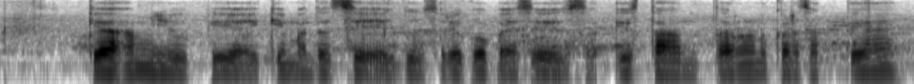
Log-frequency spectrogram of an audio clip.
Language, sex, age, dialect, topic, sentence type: Hindi, male, 31-35, Awadhi Bundeli, banking, question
